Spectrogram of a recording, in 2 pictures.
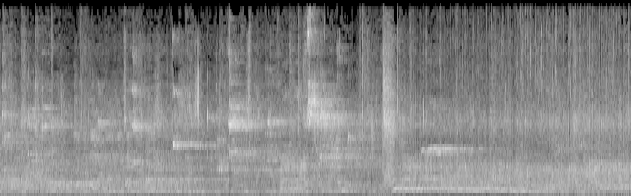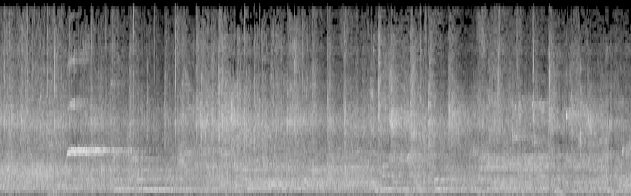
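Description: Sneakers squeak on a court floor as players run.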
